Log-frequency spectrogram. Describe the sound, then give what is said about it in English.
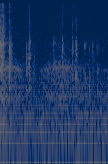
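Quiet, uneven tapping of keys on a computer keyboard, a quick run of soft clicks with small pauses between them, with no one speaking. “God, I need to learn how to use this keyboard properly.”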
